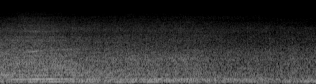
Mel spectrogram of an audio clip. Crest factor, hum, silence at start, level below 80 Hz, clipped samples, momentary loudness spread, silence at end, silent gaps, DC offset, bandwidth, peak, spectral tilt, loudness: 14 dB; none; 0 s; -52 dBFS; under 0.1%; 8 LU; 0 s; none; under 0.1%; 19.5 kHz; -18 dBFS; -5.5 dB/octave; -32 LUFS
